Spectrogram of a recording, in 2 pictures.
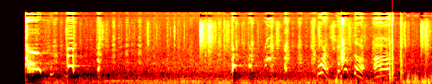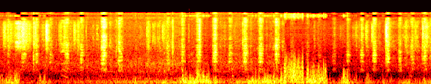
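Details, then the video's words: Sport, a beagle kept as a rabbit hunting dog, grows excited over a chipmunk caught in a trap: high rising whines and yelps early on, then rapid panting and sniffing with scraping and rustling throughout. "Sport Being Amused By A Chipmunk"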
